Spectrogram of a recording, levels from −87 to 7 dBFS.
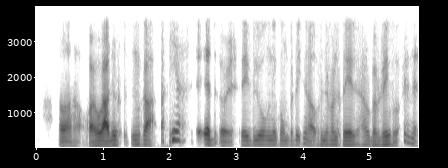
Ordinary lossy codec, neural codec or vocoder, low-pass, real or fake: none; codec, 16 kHz in and 24 kHz out, 0.4 kbps, LongCat-Audio-Codec, four codebook decoder; 3.6 kHz; fake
